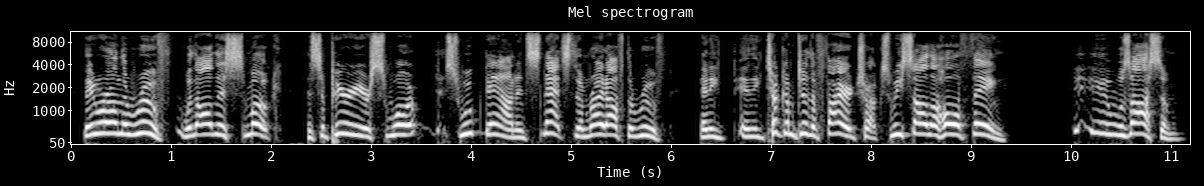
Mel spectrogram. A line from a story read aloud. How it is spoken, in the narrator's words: Clovis shouted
